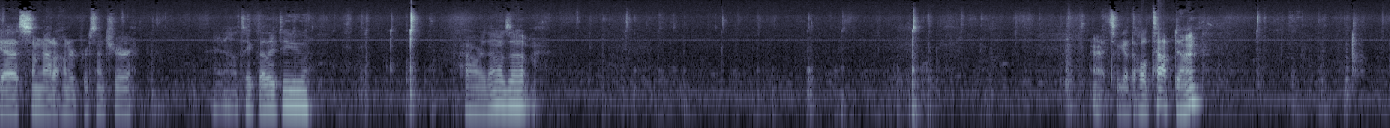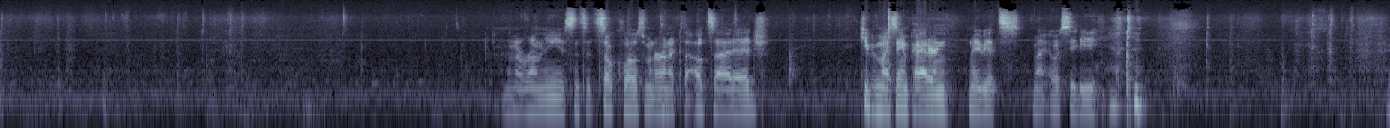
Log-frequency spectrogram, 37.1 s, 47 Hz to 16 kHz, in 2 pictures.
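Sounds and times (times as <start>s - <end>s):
steady low hum: 0.0s - 37.0s
cables rustling and clicking: 1.5s - 6.2s.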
